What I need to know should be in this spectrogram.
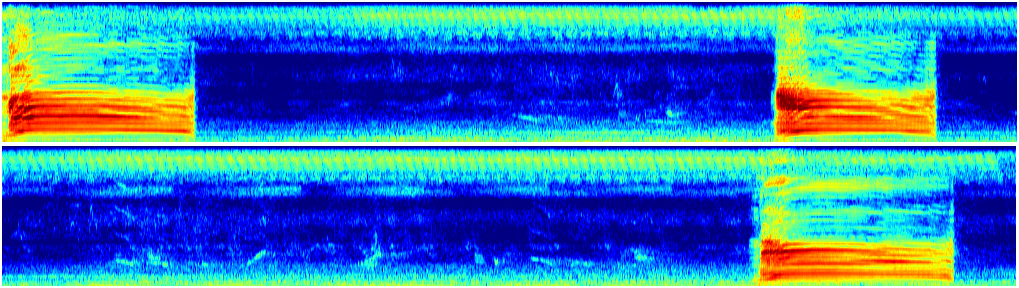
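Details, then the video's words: Three sheep bleats spaced several seconds apart, each a strong, buzzy baa of about one and a half seconds with a bowed pitch contour, over a low steady hum and soft background noise. "Sheep sound ৷৷ Baby love sheep sound"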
